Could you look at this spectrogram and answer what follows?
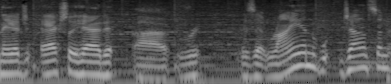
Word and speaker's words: Rian Johnson: You know, I love Smartless, and they actually had, is it Rian Johnson? How you say it? Rian Johnson, yeah.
